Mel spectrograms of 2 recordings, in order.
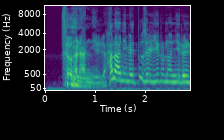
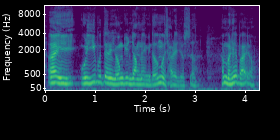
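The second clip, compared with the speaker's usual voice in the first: usual speaking voice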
